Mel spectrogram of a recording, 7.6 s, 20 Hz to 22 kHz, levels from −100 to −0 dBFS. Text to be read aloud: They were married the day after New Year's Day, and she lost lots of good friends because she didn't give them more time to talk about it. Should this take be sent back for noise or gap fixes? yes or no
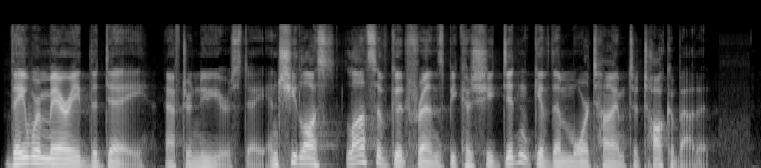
no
